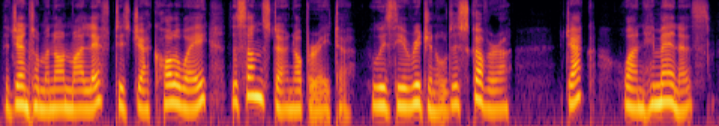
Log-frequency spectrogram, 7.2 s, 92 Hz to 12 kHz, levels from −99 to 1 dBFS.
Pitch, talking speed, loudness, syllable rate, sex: 205 Hz, 160 wpm, -18 LUFS, 6.4 syllables/s, female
